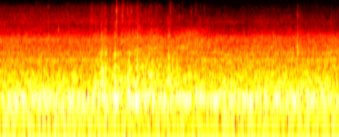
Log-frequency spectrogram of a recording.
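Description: Blueberries tumble out of a plastic container and drop softly into a pot.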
